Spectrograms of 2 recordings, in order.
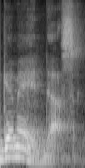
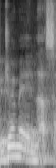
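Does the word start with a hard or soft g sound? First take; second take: hard; soft. First: It starts with a hard g sound. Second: It starts with a soft j-like sound. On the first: This is the ancient pronunciation of the word. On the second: This is the modern reading of the word.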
